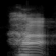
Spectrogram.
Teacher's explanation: Hi seperti huruf ha. Dia makhrajnya di pangkal tenggorokan.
